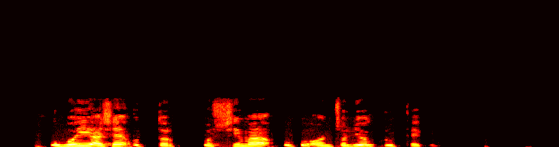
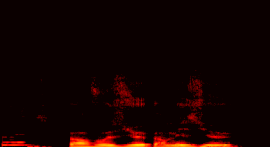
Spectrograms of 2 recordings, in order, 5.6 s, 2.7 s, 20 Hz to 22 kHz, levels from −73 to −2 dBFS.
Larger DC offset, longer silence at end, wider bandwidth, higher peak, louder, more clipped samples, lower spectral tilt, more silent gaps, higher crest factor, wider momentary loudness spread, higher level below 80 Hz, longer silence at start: neither; first, 1.4 s vs 0.35 s; second, 7.6 kHz vs 13 kHz; first, -2 dBFS vs -20 dBFS; first, -18 LUFS vs -34 LUFS; neither; second, -5.5 dB/octave vs -8 dB/octave; first, 1.50-1.58 s vs none; about the same, 18 dB vs 16 dB; second, 12 LU vs 15 LU; first, -62 dBFS vs -70 dBFS; first, 0.5 s vs 0 s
